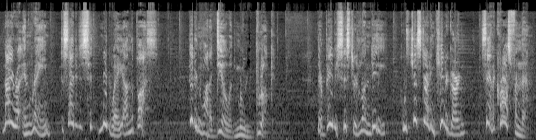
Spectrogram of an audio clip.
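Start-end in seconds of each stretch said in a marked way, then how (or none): none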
